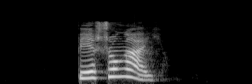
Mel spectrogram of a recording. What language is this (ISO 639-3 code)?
chm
